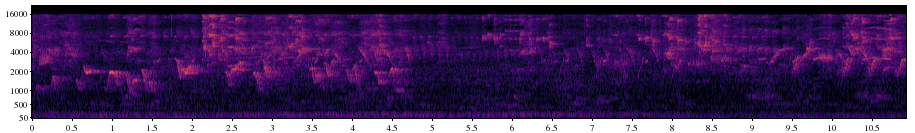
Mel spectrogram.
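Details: A tame sooty-headed bulbul chatters busily in quick, bubbly, chirping phrases, about three notes a second, over a steady low hum; finding: Sooty-headed bulbul.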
